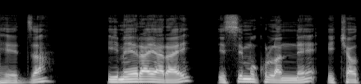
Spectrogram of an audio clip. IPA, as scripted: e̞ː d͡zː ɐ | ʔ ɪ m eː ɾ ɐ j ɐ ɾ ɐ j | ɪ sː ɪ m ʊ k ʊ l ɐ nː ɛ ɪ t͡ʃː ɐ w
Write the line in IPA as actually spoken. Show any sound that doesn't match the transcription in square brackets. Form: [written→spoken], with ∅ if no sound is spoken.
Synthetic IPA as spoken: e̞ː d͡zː ɐ | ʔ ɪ m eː ɾ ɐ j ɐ ɾ ɐ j | ɪ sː ɪ m ʊ k ʊ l ɐ nː ɛ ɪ t͡ʃː ɐ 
